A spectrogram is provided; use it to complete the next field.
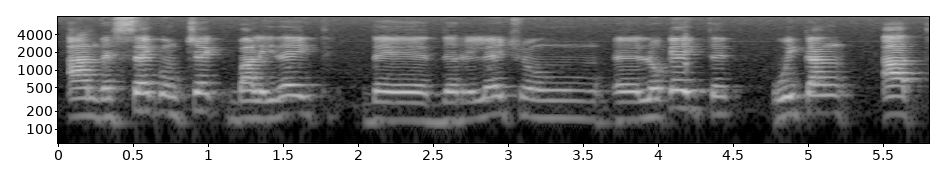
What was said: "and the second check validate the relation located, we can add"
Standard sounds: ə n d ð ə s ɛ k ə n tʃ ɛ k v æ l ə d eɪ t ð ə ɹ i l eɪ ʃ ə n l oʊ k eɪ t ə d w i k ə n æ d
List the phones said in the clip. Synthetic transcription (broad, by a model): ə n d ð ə s ɛ k ə n tʃ ɛ k b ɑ l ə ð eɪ t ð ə ɹ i l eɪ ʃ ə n l oʊ k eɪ t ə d w i k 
